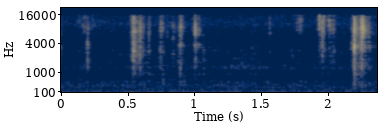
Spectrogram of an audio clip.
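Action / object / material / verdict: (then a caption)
scrape / bar of soap cut with a metal blade / soap / none. A metal blade shaves slivers off a thin remaining slab of white and purple glitter soap held in the fingers. Six short, bright, crisp scraping crunches sound over a quiet background, the last two close together and loudest.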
